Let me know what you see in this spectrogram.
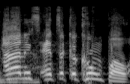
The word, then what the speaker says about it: Giannis Antetokounmpo: You should probably say that name right. You probably learn how to say that name. – Giannis Antetokounmpo. I said it correctly, bitch.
